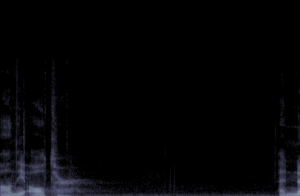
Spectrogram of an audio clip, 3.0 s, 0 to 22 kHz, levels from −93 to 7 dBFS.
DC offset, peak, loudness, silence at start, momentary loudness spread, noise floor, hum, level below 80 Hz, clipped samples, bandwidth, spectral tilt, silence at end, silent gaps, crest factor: under 0.1%; -24 dBFS; -45 LUFS; 0 s; 14 LU; -74 dBFS; none; -78 dBFS; under 0.1%; 15.5 kHz; -6.5 dB/octave; 0 s; none; 22 dB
